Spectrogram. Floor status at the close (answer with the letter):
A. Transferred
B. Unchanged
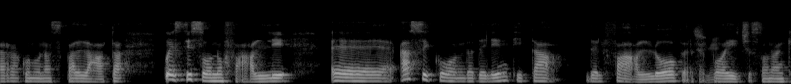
B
